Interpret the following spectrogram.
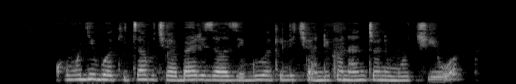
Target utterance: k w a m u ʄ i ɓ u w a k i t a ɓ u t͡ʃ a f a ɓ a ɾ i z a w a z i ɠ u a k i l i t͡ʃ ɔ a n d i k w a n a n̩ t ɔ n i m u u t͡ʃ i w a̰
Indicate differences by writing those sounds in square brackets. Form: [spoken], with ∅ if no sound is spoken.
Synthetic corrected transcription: k w a m u ʄ i ɓ u w a k i t a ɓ u t͡ʃ a [h] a ɓ a ɾ i z a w a z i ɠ u a k i l i t͡ʃ ɔ a n d i k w a n a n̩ t ɔ n i m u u t͡ʃ i w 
